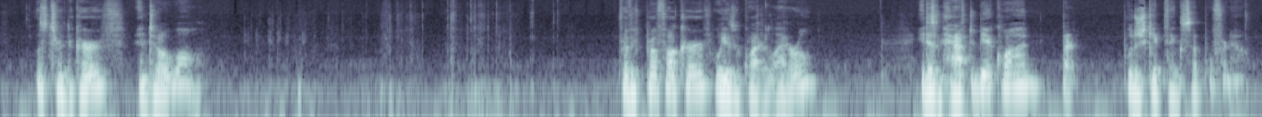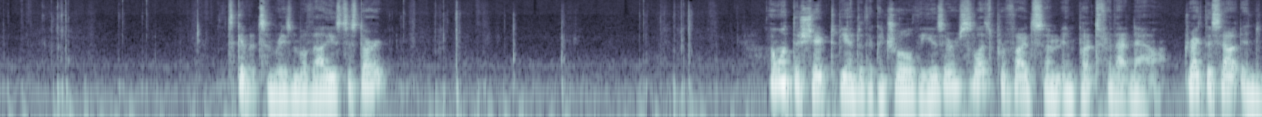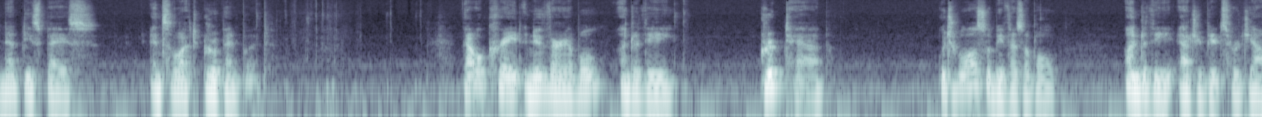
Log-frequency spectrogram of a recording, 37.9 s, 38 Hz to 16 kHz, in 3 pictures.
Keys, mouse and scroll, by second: 2.4-2.8 scroll down 5, 2.6 scroll up 1, 2.8 scroll down 1, 3.6 ctrl+z, 4.0 shift+a, 12.4-14.0 drag, 16.6 click, 17.7-18.2 middle drag, 18.3-19.0 scroll up 2, 19.0 click, 24.3 click, 27.8-29.4 drag, 31.9 click, 35.3 click.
